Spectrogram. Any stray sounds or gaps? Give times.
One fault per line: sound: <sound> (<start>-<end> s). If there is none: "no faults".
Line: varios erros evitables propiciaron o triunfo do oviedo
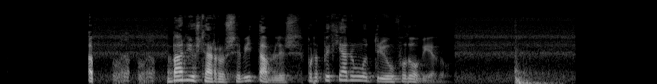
sound: laugh (1.1-1.6 s)
sound: thud (5.1-5.7 s)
